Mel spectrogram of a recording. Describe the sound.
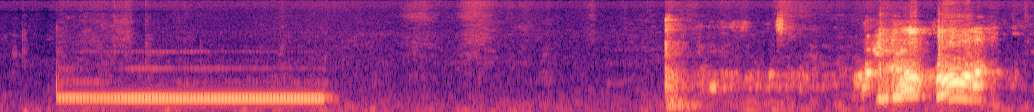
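A steady electronic phone ringing tone sounds for about two seconds, then silence, a click and line noise as the call connects, followed by voices talking over a speakerphone.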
